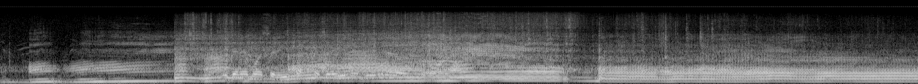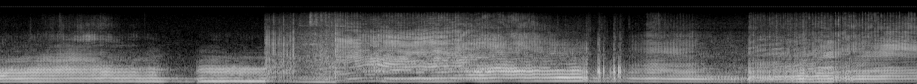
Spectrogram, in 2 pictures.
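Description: A rally car engine roars and revs hard close by.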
